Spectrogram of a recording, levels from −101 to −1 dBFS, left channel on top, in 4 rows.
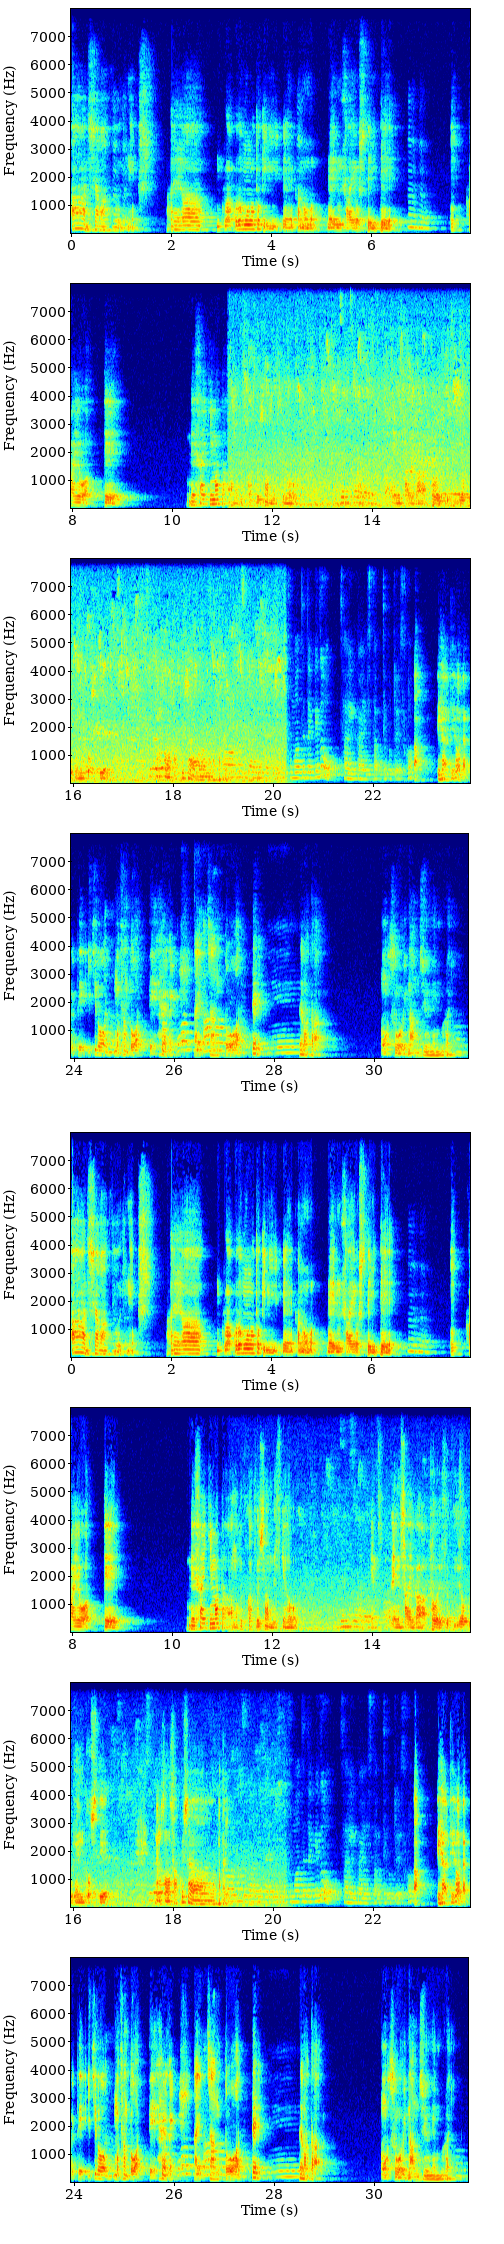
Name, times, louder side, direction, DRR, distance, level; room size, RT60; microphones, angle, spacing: voice 1, 0.0-1.6 1.9-2.6 2.9-4.9 5.1-6.5 7.6-8.9 10.3-12.5 14.0-14.1 14.4-16.7 17.3-19.1 22.8-22.9 23.3-27.7 28.5-29.0 30.1-31.6, right 3 dB, 45° right, 11 dB, 0.5 m, -23 dB
voice 2, 0.8-1.3 4.5-4.9 6.7-7.2 13.2-14.5 15.2-15.9 16.2-16.5 17.4-18.1 18.6-22.8 24.6-24.9 25.8-27.4 28.0-28.7 30.9-31.0 31.6-31.8, left 1 dB, 35° left, -1 dB, 2.1 m, -32 dB
sound 1, 11.1-20.3, left 7 dB, 70° left, 0.3 m, -32 dB
7.5 x 6.3 x 4.8 m, 0.79 s
head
